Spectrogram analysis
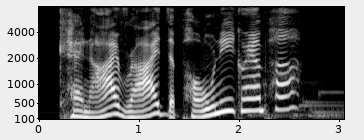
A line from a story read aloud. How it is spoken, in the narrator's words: Timmy asked excitedly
